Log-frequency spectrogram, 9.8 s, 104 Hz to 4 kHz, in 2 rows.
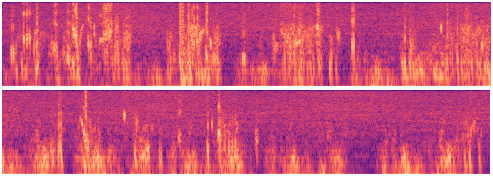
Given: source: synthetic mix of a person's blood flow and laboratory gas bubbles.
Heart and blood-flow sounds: Doppler ultrasound of blood flow; precordium
0.07-1.30 s: bubbles
1.63-2.20 s: bubbles
2.38-2.46 s: bubbles
2.69-3.40 s: bubbles
3.46-3.55 s: bubbles
3.97-4.94 s: bubbles
5.36-5.52 s: bubbles
5.65-5.90 s: bubbles
6.08-6.15 s: bubbles
6.19-6.40 s: bubbles
6.45-6.51 s: bubbles
6.64-6.70 s: bubbles
6.91-7.28 s: bubbles
7.41-7.46 s: bubbles
9.43-9.71 s: bubbles
From the record:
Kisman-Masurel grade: 332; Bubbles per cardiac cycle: rolling drumbeat, 9 or more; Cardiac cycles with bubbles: 50 to 99%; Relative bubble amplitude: moderate (0.250 to 0.450); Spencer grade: 3 (all of the cardiac periods contain showers or single bubble signals, but not dominating or overriding the cardiac motion signals); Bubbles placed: only in the low amplitude regions of the cardiac cycle

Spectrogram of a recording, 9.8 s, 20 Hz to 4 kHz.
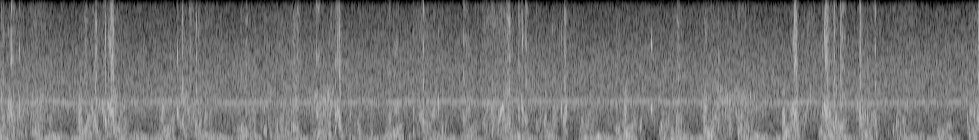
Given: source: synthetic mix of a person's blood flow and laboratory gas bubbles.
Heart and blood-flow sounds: Doppler ultrasound of blood flow; precordium
0.00-0.57 s: bubbles
0.79-1.31 s: bubbles
1.75-2.19 s: bubbles
2.35-3.03 s: bubbles
3.07-3.53 s: bubbles
3.57-3.66 s: bubbles
3.69-3.78 s: bubbles
3.82-4.49 s: bubbles
4.60-4.73 s: bubbles
4.81-5.33 s: bubbles
5.36-5.43 s: bubbles
5.51-5.72 s: bubbles
5.91-5.96 s: bubbles
6.14-6.33 s: bubbles
6.38-6.46 s: bubbles
6.49-6.58 s: bubbles
6.62-6.88 s: bubbles
7.03-7.62 s: bubbles
7.88-8.16 s: bubbles
8.19-8.50 s: bubbles
8.56-8.82 s: bubbles
8.86-9.14 s: bubbles
9.64-9.80 s: bubbles
From the record:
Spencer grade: 3 (all of the cardiac periods contain showers or single bubble signals, but not dominating or overriding the cardiac motion signals); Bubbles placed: anywhere in the cardiac cycle

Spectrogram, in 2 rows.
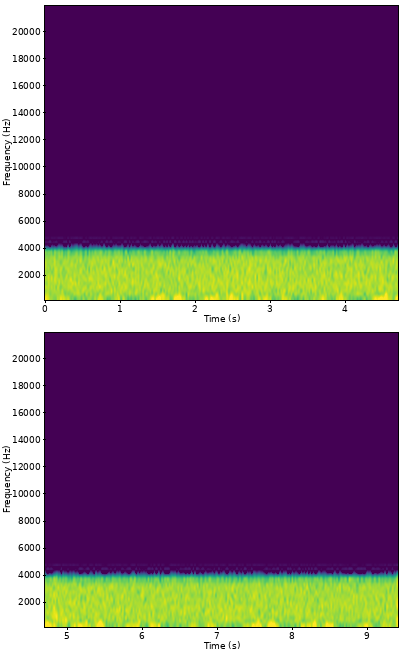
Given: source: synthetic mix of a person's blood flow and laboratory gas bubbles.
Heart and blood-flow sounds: Doppler ultrasound of blood flow; precordium
2.31-2.83 s: bubbles
4.75-5.25 s: bubbles
5.46-5.87 s: bubbles
6.83-7.21 s: bubbles
9.35-9.42 s: bubbles
From the record:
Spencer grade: 2 (many but less than half of the cardiac periods contain bubble signals, singularly or in groups); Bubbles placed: anywhere in the cardiac cycle

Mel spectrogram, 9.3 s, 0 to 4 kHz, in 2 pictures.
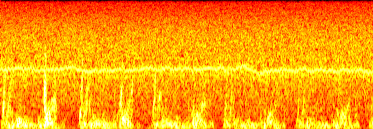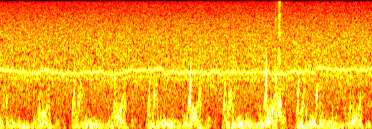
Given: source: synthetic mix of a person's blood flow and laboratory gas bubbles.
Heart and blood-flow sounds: Doppler ultrasound of blood flow; precordium
8.06-8.23 s: bubbles
From the record:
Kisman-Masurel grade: 112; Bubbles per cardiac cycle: 1 to 2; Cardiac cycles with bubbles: 1 to 10%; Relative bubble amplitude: moderate (0.250 to 0.450); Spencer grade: 1 (occasional bubble signal discernible with the cardiac motion signal, with majority of cardiac periods free of bubbles); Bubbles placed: anywhere in the cardiac cycle

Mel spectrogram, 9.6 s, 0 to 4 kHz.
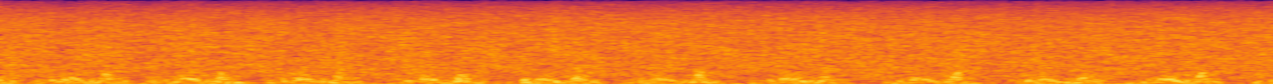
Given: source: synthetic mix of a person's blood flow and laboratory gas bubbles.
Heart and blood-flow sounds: Doppler ultrasound of blood flow; precordium
0.00-0.17 s: bubbles
From the record:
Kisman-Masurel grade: 122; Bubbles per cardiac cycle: 1 to 2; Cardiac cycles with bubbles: 10 to 50%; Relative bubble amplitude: moderate (0.250 to 0.450); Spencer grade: 2 (many but less than half of the cardiac periods contain bubble signals, singularly or in groups); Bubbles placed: anywhere in the cardiac cycle

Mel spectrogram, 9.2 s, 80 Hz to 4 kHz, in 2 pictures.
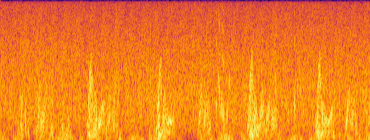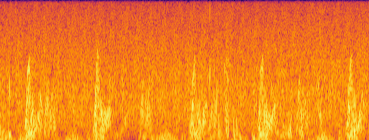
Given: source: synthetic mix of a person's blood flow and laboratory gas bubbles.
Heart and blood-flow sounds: Doppler ultrasound of blood flow; precordium
0.26-0.68 s: bubbles
0.75-0.89 s: bubbles
2.67-2.90 s: bubbles
3.24-3.31 s: bubbles
3.64-3.72 s: bubbles
3.91-4.20 s: bubbles
4.37-4.42 s: bubbles
4.56-4.79 s: bubbles
7.21-7.28 s: bubbles
7.32-7.62 s: bubbles
7.96-8.13 s: bubbles
8.16-8.44 s: bubbles
8.57-8.68 s: bubbles
9.02-9.12 s: bubbles
From the record:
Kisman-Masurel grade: 232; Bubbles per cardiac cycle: several, 3 to 8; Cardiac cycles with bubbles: 50 to 99%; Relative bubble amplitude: moderate (0.250 to 0.450); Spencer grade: 3 (all of the cardiac periods contain showers or single bubble signals, but not dominating or overriding the cardiac motion signals); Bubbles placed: anywhere in the cardiac cycle

